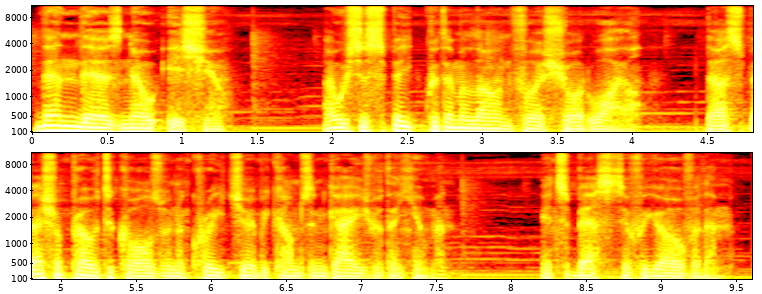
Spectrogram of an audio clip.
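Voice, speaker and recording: A man voicing a composed, intimidating king in a horror story reading, formal and measured. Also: low voice, fairly even intonation, mellow, faint music behind, lightly acted.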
